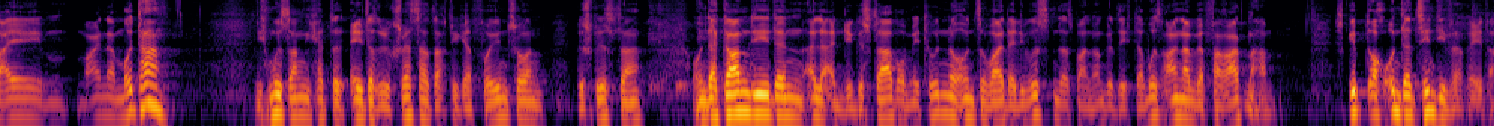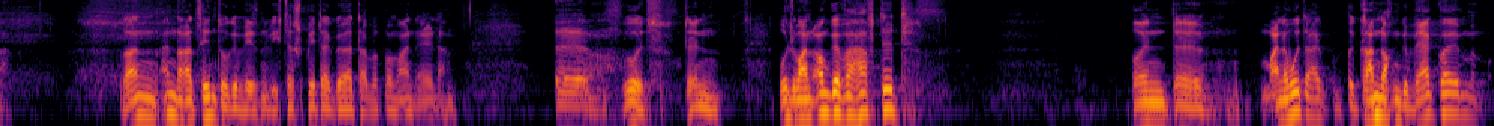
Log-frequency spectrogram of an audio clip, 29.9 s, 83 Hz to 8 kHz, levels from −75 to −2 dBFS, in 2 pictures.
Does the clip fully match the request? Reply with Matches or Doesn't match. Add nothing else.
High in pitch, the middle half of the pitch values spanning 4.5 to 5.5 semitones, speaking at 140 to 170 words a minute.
Doesn't match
